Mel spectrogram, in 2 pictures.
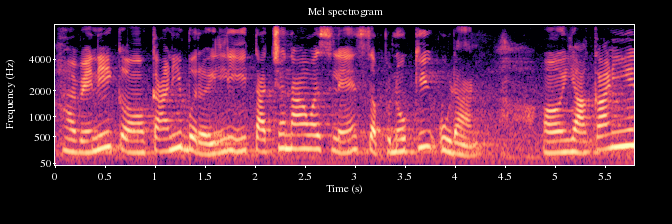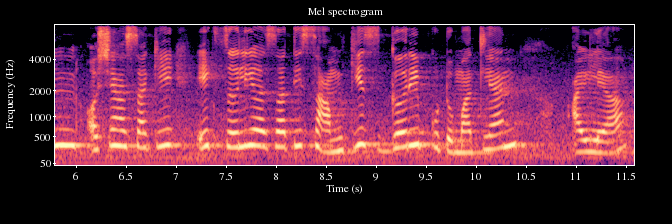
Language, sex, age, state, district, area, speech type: Goan Konkani, female, 18-30, Goa, Tiswadi, rural, spontaneous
